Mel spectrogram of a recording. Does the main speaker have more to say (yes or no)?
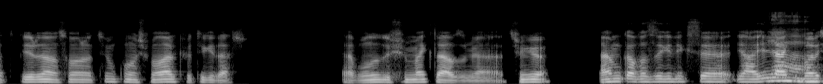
yes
